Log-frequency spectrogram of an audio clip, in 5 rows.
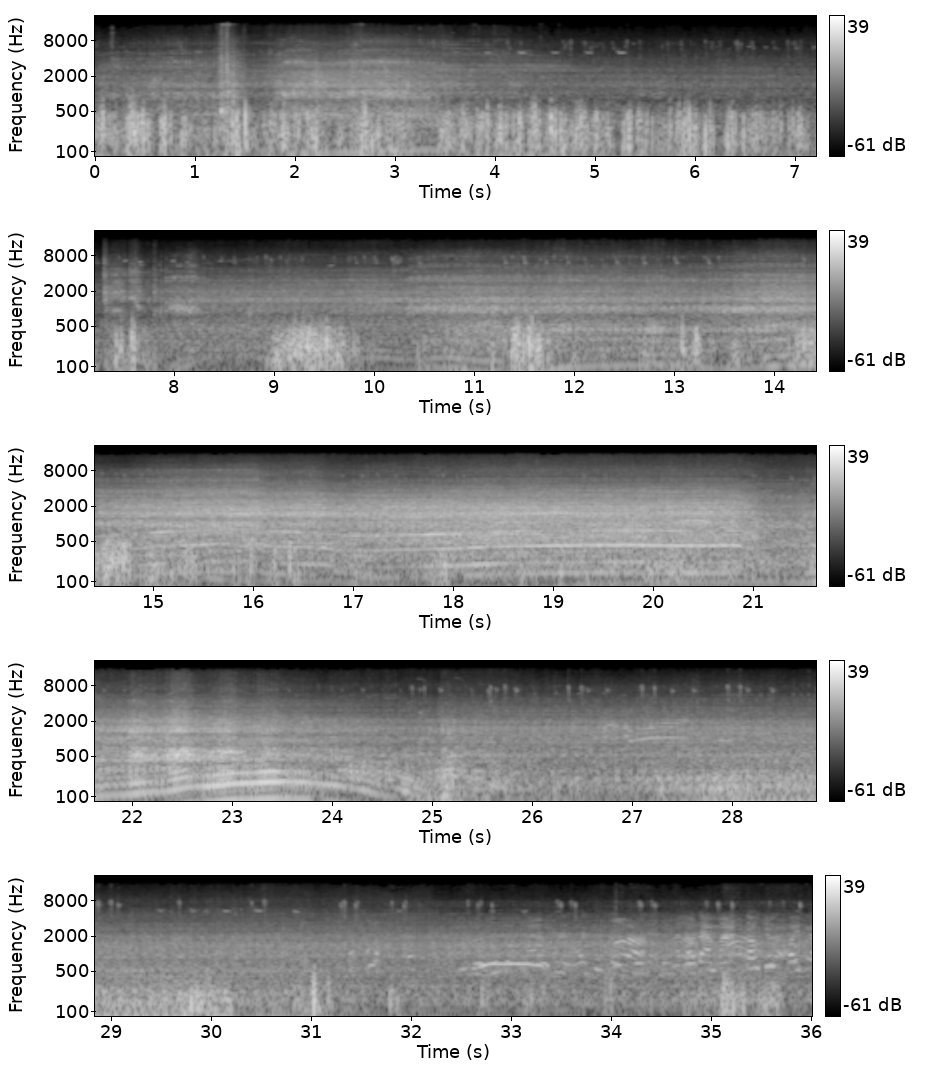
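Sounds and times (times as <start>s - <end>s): tractor diesel engine under load: 0.0s - 36.0s.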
